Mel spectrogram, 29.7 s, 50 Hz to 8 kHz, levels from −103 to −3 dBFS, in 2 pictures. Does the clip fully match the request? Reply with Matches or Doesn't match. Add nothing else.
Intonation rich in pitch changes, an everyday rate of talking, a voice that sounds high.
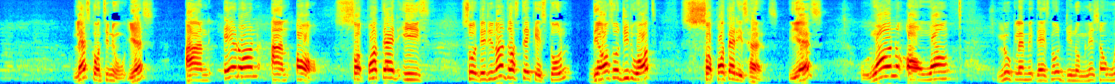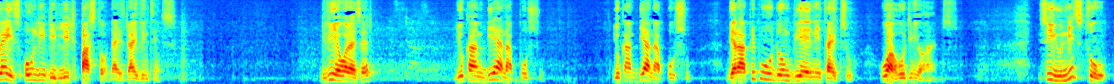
Matches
